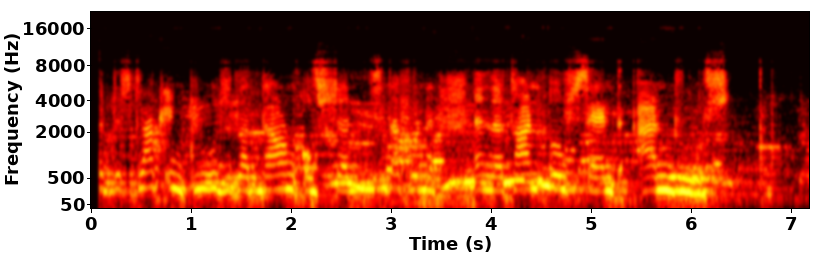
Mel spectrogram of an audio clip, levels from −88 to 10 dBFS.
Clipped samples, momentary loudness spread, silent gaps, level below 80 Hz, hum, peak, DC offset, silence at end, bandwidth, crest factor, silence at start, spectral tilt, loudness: under 0.1%; 12 LU; none; -50 dBFS; none; -4 dBFS; under 0.1%; 0.3 s; 9.4 kHz; 14 dB; 0.1 s; -4 dB/octave; -17 LUFS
